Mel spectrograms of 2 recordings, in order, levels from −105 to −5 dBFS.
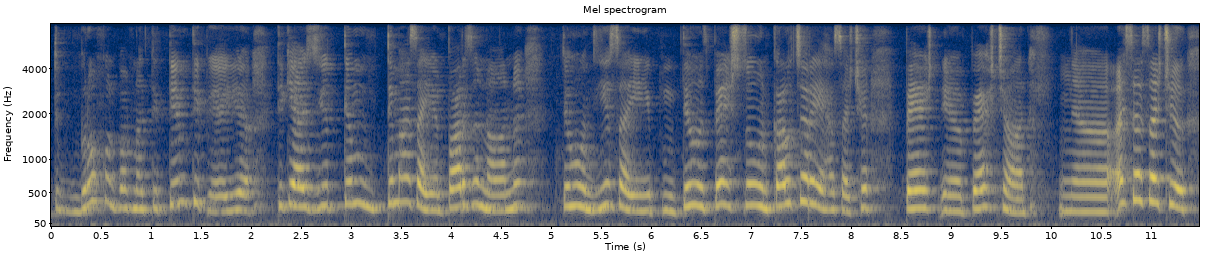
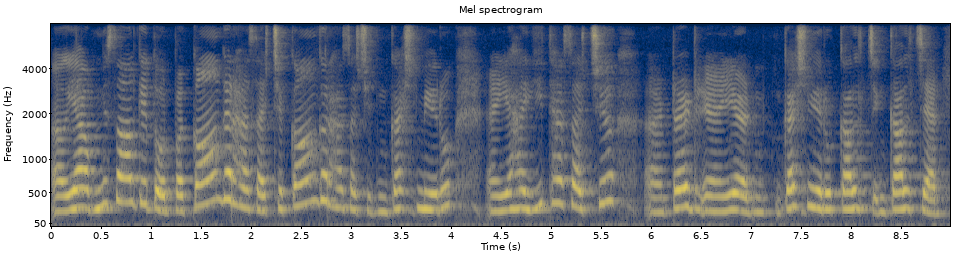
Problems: background sounds at intervals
